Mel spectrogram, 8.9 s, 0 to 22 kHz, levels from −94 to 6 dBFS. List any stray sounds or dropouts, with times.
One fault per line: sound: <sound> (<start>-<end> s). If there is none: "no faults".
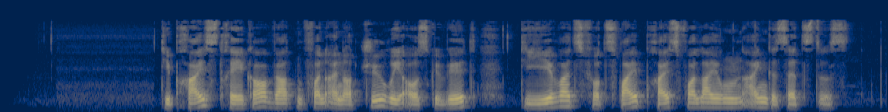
no faults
